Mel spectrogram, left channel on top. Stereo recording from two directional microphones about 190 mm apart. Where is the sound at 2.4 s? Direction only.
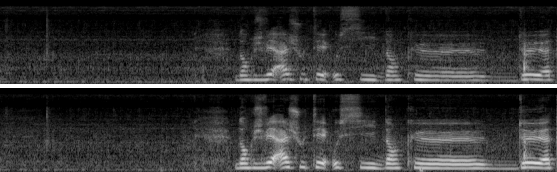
50° right (ahead or behind).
